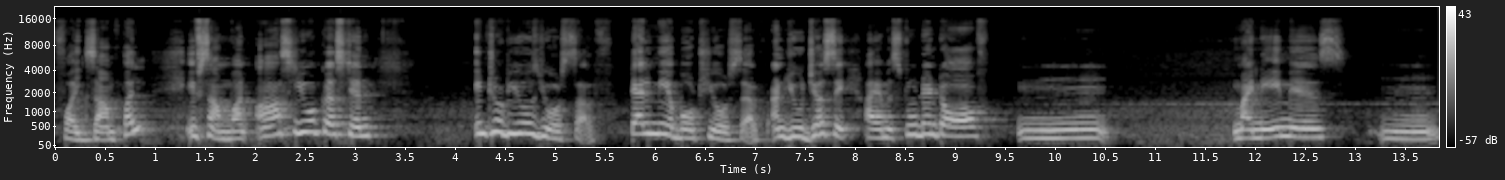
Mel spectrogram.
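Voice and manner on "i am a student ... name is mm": very slow, stumbling, halting, hesitant, drawn-out mm. Example of an awkward answer to introduce yourself: hesitant pauses with mm. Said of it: "this is awkward".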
